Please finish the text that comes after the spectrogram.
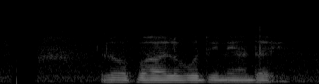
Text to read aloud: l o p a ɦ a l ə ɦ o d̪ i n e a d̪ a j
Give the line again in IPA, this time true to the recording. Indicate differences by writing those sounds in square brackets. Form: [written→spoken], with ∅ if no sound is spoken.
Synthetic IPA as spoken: l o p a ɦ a l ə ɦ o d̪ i n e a d̪ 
